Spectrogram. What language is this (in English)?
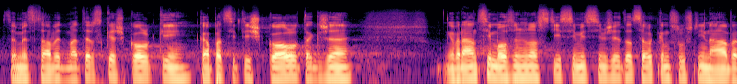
Czech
